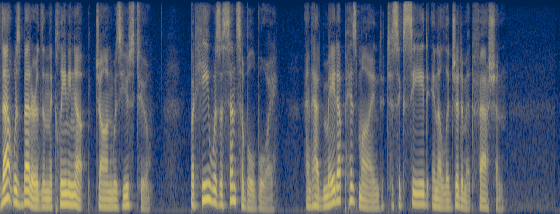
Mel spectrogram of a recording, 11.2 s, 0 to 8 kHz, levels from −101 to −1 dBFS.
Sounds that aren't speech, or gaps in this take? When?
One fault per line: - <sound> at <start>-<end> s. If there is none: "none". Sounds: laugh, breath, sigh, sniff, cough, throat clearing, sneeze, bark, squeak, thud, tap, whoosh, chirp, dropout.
none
